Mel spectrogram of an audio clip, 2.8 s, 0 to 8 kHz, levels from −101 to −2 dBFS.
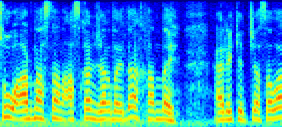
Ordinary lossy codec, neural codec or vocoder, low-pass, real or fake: none; none; none; real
